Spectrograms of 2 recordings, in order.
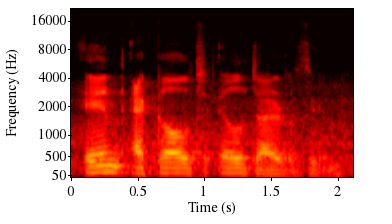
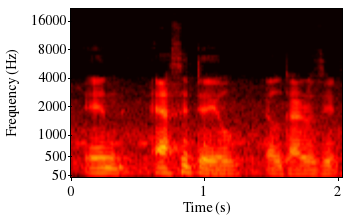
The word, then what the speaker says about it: N-acetyl L-tyrosine: Is N-occult L-tyrosine here. So you can see. Ulta lekha, but N-acetyl L-tyrosine. Sorry, I pronounced it wrong.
